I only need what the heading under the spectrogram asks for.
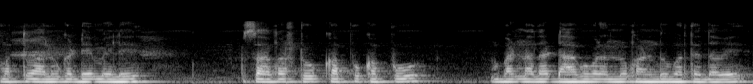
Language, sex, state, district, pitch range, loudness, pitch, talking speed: Kannada, male, Karnataka, Bidar, 120-125 Hz, -15 LUFS, 120 Hz, 70 wpm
